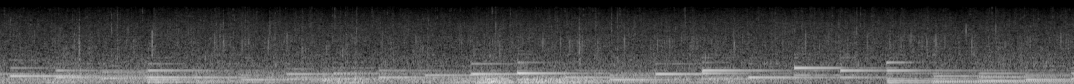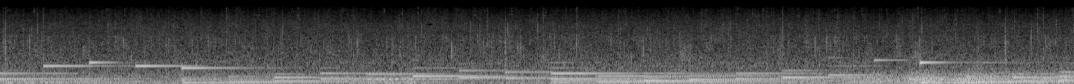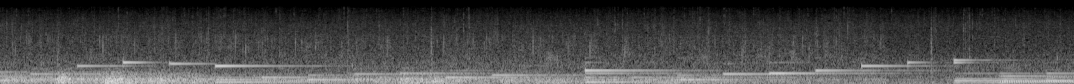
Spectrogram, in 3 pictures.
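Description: Slow relaxation music tuned to 432 Hz, long held notes in a gentle melody over deep sustained bass notes, mixed with the steady sound of rain falling on a hard surface.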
